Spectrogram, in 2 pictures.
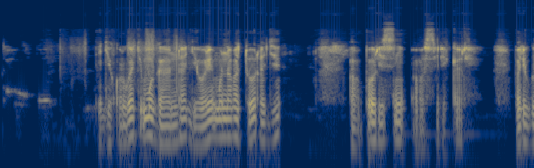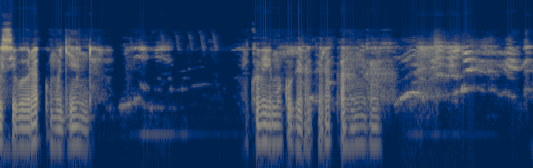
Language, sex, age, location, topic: Kinyarwanda, male, 18-24, Musanze, government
